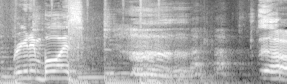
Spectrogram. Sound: gasping

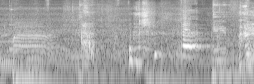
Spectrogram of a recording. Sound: cough

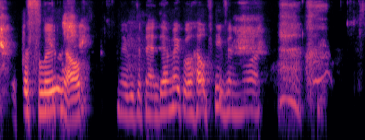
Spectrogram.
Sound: chuckles

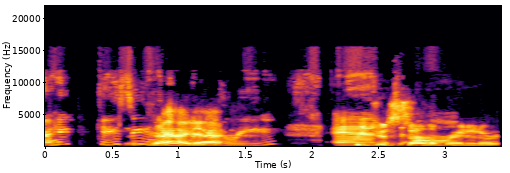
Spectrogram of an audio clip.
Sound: laughs

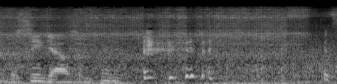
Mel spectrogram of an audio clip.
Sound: laughing

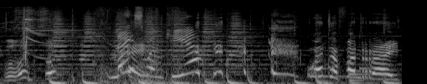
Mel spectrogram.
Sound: chuckles

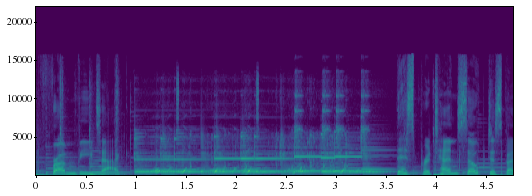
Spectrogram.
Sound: bright music; bubbles popping

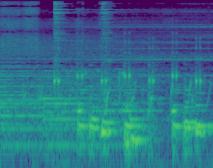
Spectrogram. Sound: bubbles popping

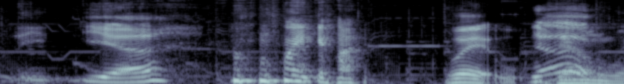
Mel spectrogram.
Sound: giggling

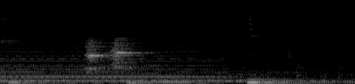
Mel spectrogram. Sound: barking

